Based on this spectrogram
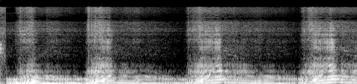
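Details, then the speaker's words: Honda after fuel injector work, previously stuttering: engine swings up and down smoothly through several blips, clean and even, no flutter or stumble; fixed. "And it actually sounds a lot better. There's no more flutter."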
